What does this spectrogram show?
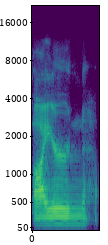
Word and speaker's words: iron: uk so much um it's iron i i earn like i earn money oh or i earn yeah and for draw not drying but taking the wrinkles out of your clothes you can use an iron of course it's the element as well f e iron iron not rion what's i know i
